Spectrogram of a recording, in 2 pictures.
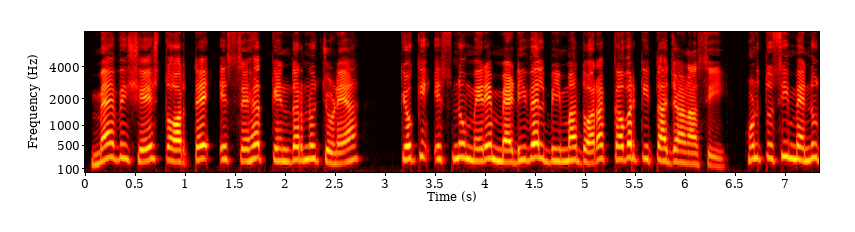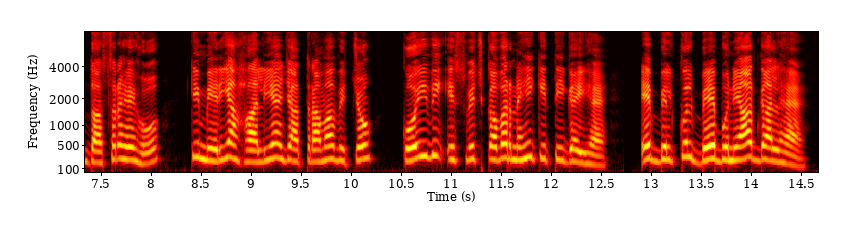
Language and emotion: Punjabi, angry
